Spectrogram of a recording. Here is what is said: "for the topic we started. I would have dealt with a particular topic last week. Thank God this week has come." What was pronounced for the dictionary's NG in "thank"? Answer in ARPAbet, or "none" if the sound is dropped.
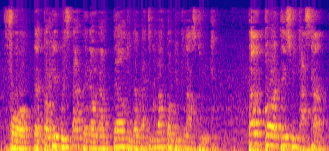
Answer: none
